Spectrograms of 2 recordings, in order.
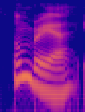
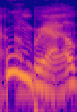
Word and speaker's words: Umbria: Umbria, yeah. – Umbria, okay.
